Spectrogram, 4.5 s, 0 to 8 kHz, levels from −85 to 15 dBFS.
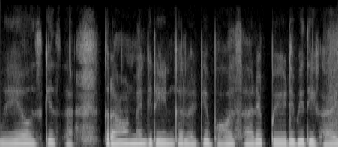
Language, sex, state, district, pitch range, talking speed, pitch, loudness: Hindi, female, Maharashtra, Aurangabad, 210-220 Hz, 200 wpm, 215 Hz, -16 LUFS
